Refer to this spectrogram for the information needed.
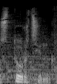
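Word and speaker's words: Storting: Ну, по-русски стортинг, скорее всего, стуртинг называется по-норвежски, потому что они О как У произносят чаще всего.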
